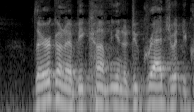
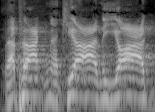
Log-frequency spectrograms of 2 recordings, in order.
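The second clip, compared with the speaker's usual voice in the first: slow, hammed-up Boston accent; 3 semitones higher, 5 dB louder than usual. Bostonian telling where he parked, broad Boston accent. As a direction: drop the R's like a thick Bostonian.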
